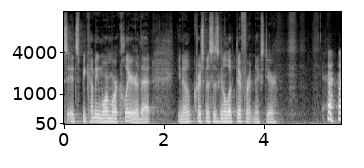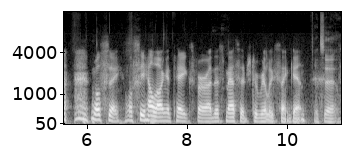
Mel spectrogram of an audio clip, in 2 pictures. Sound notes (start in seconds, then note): 5.1 laughs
